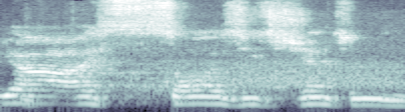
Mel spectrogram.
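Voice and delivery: put-on low German accent with an Austrian tinge. In a rehearsed mystery scene, an actor does Hans's Austrian-sounding German accent. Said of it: "just a bit more Austrian than German".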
